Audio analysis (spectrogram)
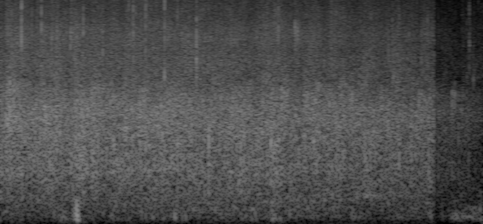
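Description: A large audience applauds at a business awards evening in Valence Romans, with dense, steady clapping filling the room for several seconds before thinning out abruptly near the end.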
